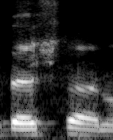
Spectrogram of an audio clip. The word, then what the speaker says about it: Bed-Stuy: And so you're from Bed-Stuy, right? I don't know if I even said that right. Bed-Stuy, is that how you say it? – Bed-Stuy, no doubt.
